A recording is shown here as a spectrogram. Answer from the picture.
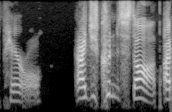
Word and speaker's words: Peril: pronoun I mispronounced it no I mispronounced Peril oh my gosh when I was reading book one I always read it as Pearl even though I knew it was Peril I just couldn't stop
